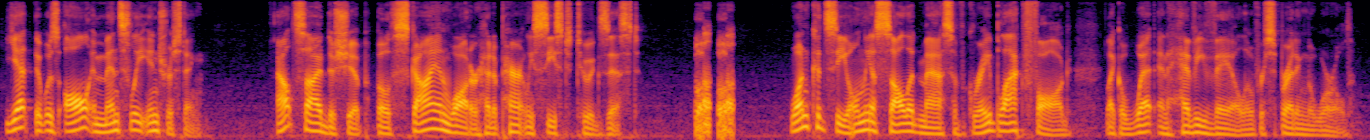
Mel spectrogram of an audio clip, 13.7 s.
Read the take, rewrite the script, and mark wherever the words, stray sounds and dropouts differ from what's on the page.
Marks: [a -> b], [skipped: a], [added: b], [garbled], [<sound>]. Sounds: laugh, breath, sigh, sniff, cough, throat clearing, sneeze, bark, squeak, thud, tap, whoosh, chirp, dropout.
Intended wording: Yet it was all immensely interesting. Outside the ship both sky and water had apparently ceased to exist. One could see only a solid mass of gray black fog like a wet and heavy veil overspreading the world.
Yet it was all immensely interesting. Outside the ship both sky and water had apparently ceased to exist. [laugh] One could see only a solid mass of gray black fog like a wet and heavy veil overspreading the world.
